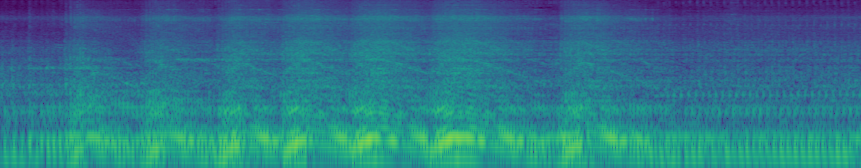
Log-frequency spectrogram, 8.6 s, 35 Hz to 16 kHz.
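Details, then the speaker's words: TVS Raider motorcycle at 2245 km after timing chain replacement: repeated blips rise and fall cleanly with an even exhaust note and no top-end rattle; earlier bad engine noise fully gone, normal running. "सुना। दोस्त। आवाज़ पूरी तरह से बंद यह हो चुका है।"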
